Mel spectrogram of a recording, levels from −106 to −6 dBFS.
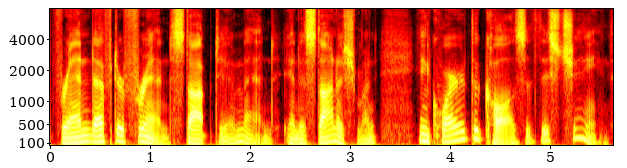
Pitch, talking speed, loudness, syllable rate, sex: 115 Hz, 150 wpm, -18 LUFS, 4.5 syllables/s, male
